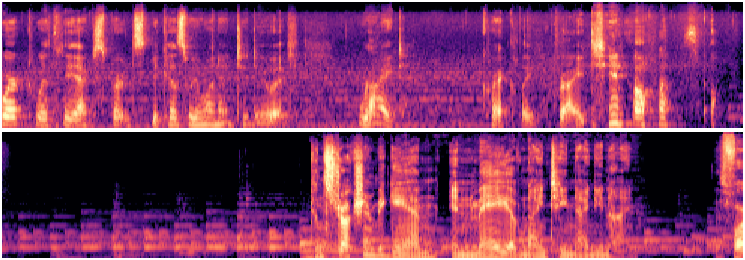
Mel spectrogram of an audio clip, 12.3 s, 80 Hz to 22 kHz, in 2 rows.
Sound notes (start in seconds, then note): 5.0 laughs; 7.9 piano music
